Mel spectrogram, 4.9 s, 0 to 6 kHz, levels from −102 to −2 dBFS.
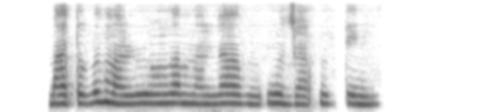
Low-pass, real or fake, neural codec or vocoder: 5.4 kHz; fake; codec, 24 kHz, 1 kbps, SNAC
